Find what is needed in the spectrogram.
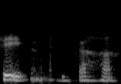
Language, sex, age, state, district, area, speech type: Sindhi, female, 60+, Maharashtra, Thane, urban, conversation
